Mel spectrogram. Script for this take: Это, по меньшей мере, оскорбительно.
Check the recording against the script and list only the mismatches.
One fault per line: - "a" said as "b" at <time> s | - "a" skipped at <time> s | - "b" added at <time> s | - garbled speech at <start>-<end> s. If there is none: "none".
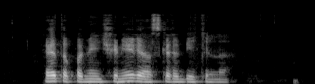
none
